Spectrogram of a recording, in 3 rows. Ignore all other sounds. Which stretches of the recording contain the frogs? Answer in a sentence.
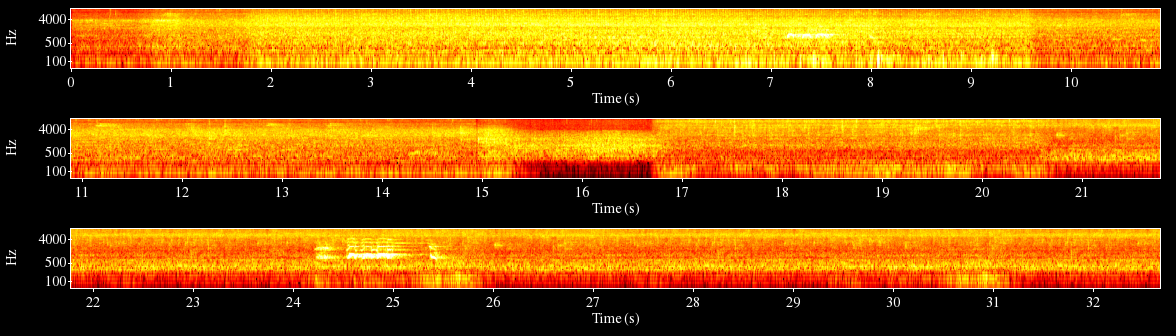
You can't hear the frogs here.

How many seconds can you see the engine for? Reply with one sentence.
The engine can be heard for 8 seconds in total.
